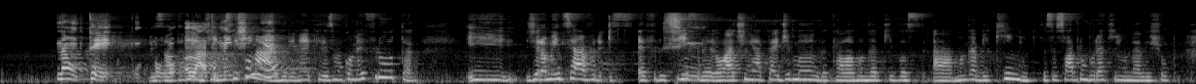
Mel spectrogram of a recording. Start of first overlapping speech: 1.6 s

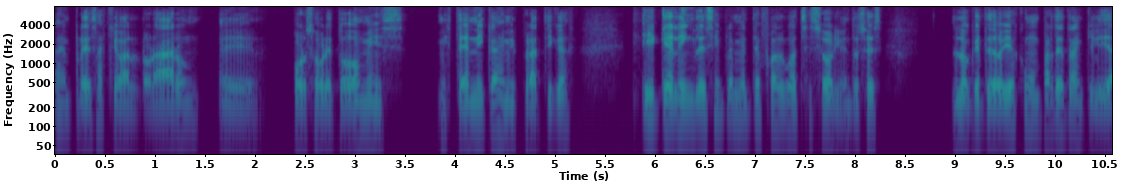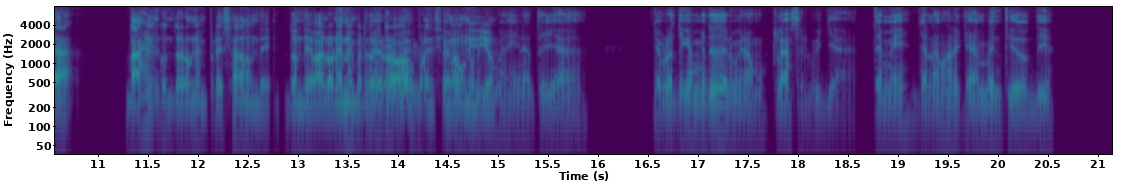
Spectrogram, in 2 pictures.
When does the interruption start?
13.4 s

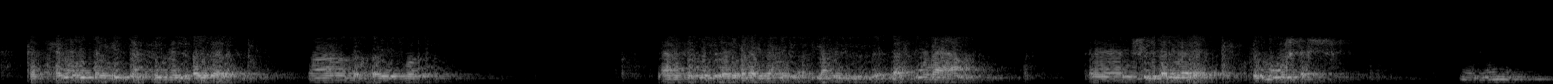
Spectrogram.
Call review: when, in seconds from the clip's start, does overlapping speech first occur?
none

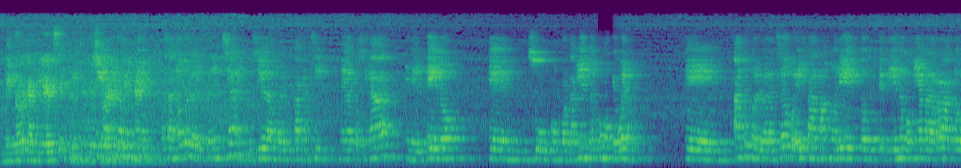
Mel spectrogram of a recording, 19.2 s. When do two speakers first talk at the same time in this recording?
1.4 s

